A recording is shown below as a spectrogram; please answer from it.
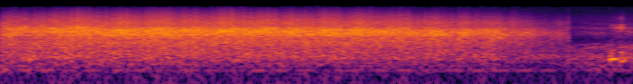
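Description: Large seated audience applauding loudly, the clapping dying away near the end.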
